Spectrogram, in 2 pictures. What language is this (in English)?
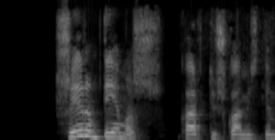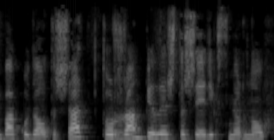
Mari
